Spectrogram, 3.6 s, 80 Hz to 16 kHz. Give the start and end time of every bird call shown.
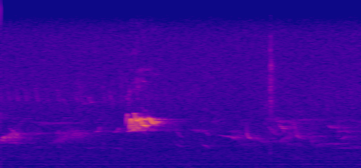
1.2s-1.6s: Hawaii Akepa (Loxops coccineus)

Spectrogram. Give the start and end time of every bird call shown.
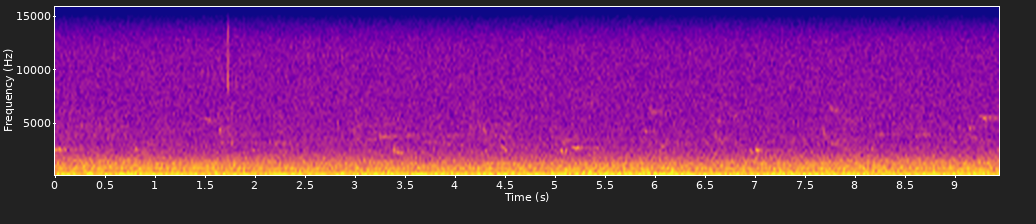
0.0s-9.4s: Gray Catbird (Dumetella carolinensis)

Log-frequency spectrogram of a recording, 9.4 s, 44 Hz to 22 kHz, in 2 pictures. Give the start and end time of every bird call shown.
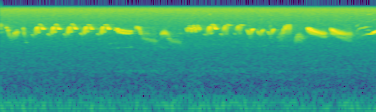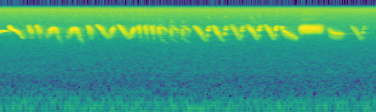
0.0s-9.3s: Eurasian Skylark (Alauda arvensis)

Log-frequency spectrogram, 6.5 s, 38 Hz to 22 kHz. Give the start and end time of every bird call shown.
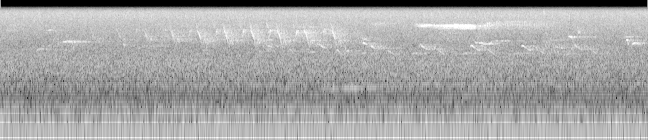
0.0s-6.5s: Gray Catbird (Dumetella carolinensis)
0.9s-3.6s: Ovenbird (Seiurus aurocapilla)
2.9s-6.2s: Northern Cardinal (Cardinalis cardinalis)
4.1s-5.8s: Blue-winged Warbler (Vermivora cyanoptera)

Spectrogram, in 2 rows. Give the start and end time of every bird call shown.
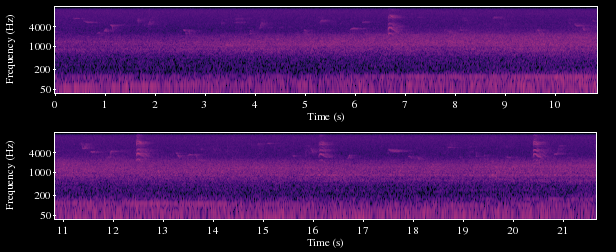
0.0s-6.3s: Gray Catbird (Dumetella carolinensis)
6.5s-7.1s: Yellow-bellied Sapsucker (Sphyrapicus varius)
7.7s-21.7s: Gray Catbird (Dumetella carolinensis)
12.3s-13.1s: Yellow-bellied Sapsucker (Sphyrapicus varius)
16.0s-16.5s: Yellow-bellied Sapsucker (Sphyrapicus varius)
20.3s-20.9s: Yellow-bellied Sapsucker (Sphyrapicus varius)

